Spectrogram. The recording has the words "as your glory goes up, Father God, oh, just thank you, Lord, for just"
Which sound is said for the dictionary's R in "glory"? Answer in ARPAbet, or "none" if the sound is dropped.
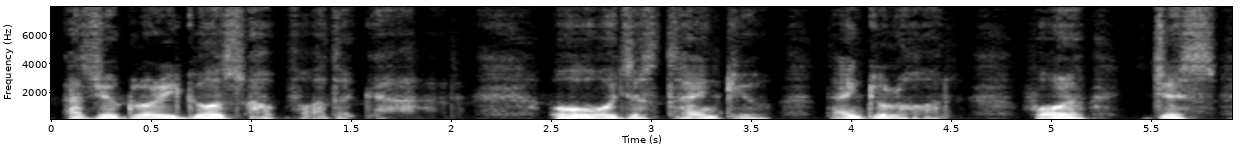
R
